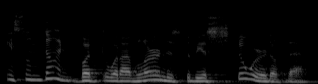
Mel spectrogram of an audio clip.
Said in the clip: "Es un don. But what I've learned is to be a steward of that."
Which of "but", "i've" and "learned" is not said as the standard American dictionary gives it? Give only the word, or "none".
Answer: none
